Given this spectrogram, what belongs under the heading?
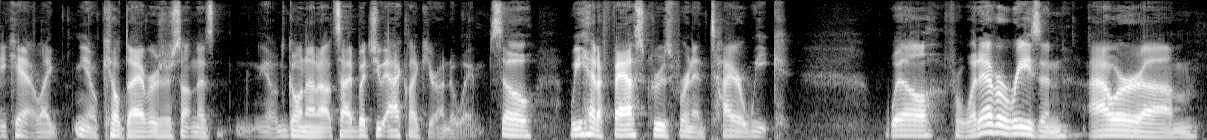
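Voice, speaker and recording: A man, a former submariner, telling sea stories in casual chat, animated and swearing freely. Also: lowish voice. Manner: animated, acts out shouting in quotes, swears freely.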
